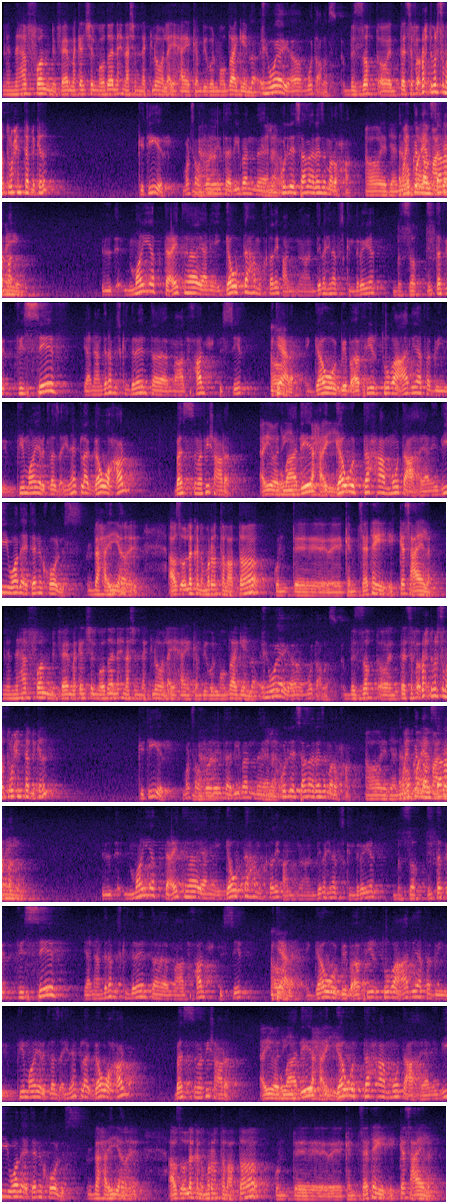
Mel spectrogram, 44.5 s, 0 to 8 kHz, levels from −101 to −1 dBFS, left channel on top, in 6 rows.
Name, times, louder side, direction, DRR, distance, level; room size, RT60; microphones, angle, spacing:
voice 1, 0.0-4.2 5.7-8.2 10.6-11.0 11.7-12.1 13.5-15.1 21.3-21.7 26.7-27.0 33.9-35.3 38.5-39.3 39.8-44.2, left 2 dB, 60° left, 10 dB, 1.5 m, -26 dB
voice 2, 4.1-5.5 9.7-13.2 14.0-15.0 16.5-21.0 21.9-23.2 23.6-26.2 26.8-31.8 32.5-33.5 34.3-38.1 38.8-39.3, left 3 dB, 80° left, 10 dB, 1.1 m, -25 dB
23.5 x 17.0 x 7.2 m, 0.85 s
head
